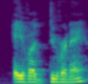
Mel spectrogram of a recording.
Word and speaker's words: Ava DuVernay: Ava DuVernay? – Yep.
